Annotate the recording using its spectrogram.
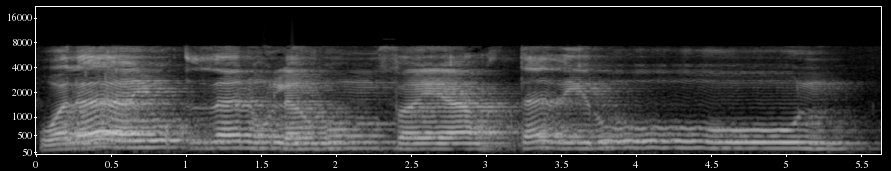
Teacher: ولا لا الف مدہ، یؤذن حمزہ ساکن جھٹکے سے ادا ہوگا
